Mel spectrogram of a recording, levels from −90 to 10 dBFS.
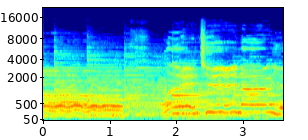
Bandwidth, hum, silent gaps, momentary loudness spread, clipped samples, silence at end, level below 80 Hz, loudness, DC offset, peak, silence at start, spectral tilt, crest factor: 13 kHz; none; none; 7 LU; under 0.1%; 0 s; -54 dBFS; -16 LUFS; under 0.1%; -2 dBFS; 0 s; -5 dB/octave; 14 dB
